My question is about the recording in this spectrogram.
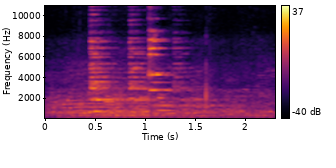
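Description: A metal temple bell struck twice about half a second apart, each strike ringing with several clear high tones, over the chatter of a crowd.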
